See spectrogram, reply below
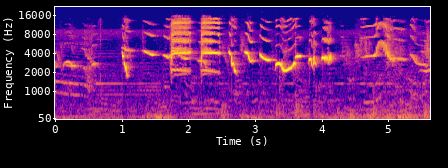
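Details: Provocation song of an oriental magpie-robin: harsh buzzy bursts mixed with clear whistled slurs and dipping notes, delivered in quick, irregular phrases.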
